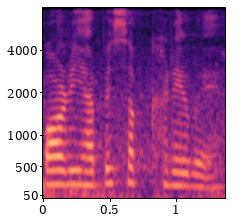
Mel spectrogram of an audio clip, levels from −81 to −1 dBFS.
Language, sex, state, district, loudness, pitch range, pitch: Hindi, female, Bihar, Saran, -18 LUFS, 205-235 Hz, 220 Hz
